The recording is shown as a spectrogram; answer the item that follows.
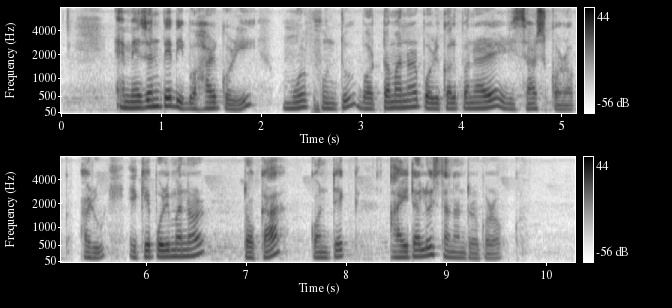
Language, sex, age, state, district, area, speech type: Assamese, male, 18-30, Assam, Lakhimpur, rural, read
